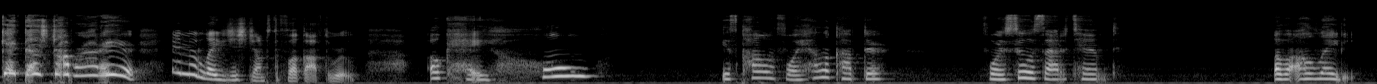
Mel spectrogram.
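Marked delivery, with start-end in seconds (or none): 0.0-1.3 mock, very high, frantic, shrill, rushed scream. Recounting a rooftop rescue, act out the officer screaming at the helicopter: retelling a scream. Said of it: "he screams".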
